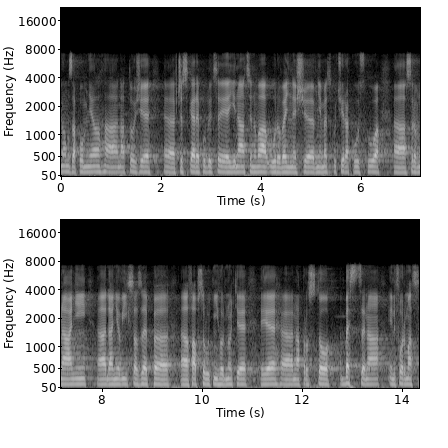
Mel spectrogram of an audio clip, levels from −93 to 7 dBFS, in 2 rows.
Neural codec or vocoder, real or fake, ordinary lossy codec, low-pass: none; real; Opus, 64 kbps; 7.2 kHz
